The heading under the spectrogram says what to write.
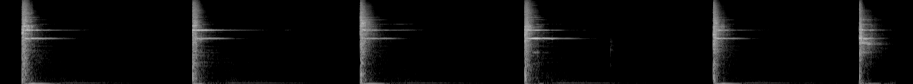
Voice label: a british man saying for; metal armor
